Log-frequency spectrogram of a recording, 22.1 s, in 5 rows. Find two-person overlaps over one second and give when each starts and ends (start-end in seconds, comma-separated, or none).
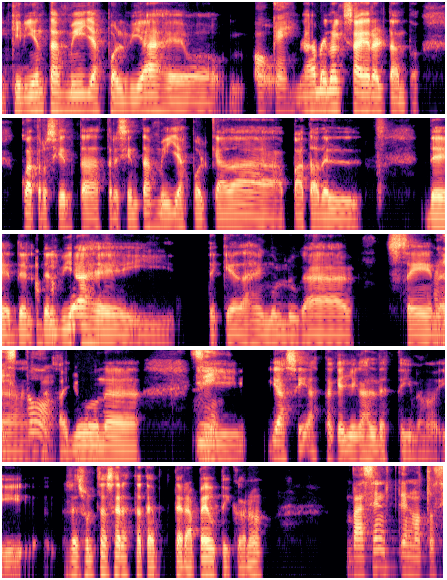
none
